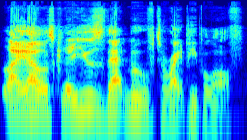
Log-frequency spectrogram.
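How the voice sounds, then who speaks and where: A man's voice: fairly high pitch, normal speed, pushed and bright, dry recording. A man co-hosting a podcast, recapping wrestling in loose, profane casual chat full of fillers. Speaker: podcast co-host.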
